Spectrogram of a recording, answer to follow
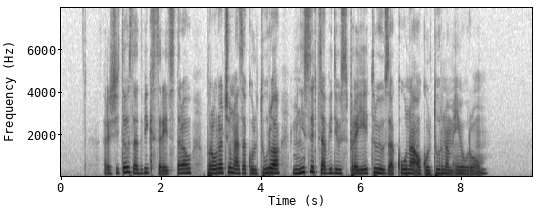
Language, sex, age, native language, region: Slovenian, female, 18-29, Slovenian, Central Slovenia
